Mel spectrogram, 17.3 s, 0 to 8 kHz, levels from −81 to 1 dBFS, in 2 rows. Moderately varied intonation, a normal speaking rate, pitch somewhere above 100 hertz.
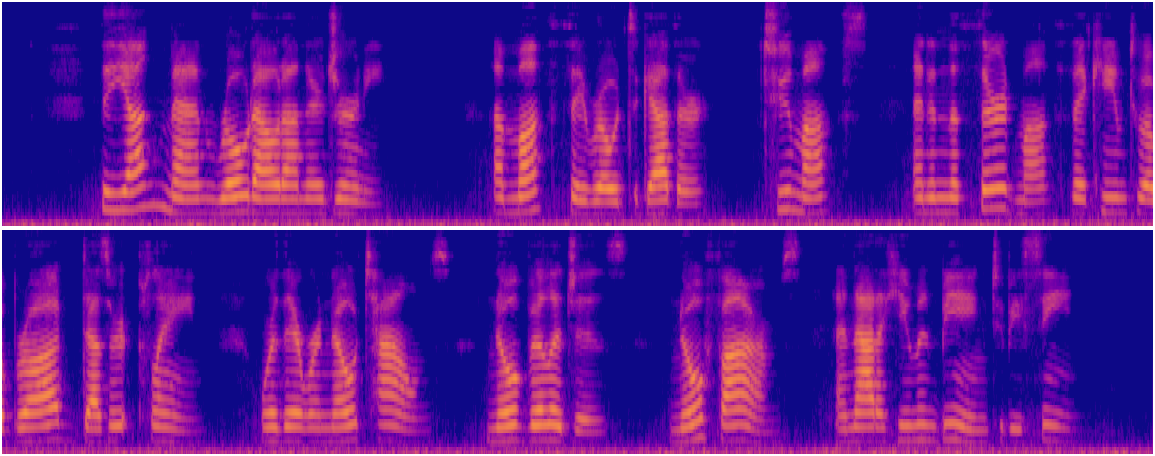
No: narrow, 1.9 semitones; average, 155 wpm; high, 190 Hz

